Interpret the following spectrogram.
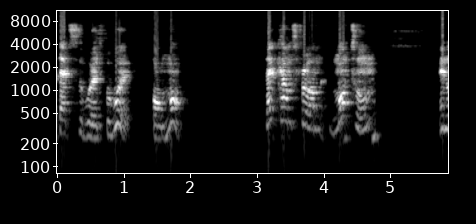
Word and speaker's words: bon mot: Bon mot. You don't pronounce the final T. Sometimes in French that's how they speak, but that's the word for word. Bon mot.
